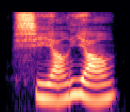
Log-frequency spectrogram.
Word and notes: 喜洋洋: xǐ yáng yáng

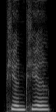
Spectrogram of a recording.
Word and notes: 偏偏: piān piān

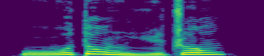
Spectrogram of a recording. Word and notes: 无动于衷: wú dòng yú zhōng

